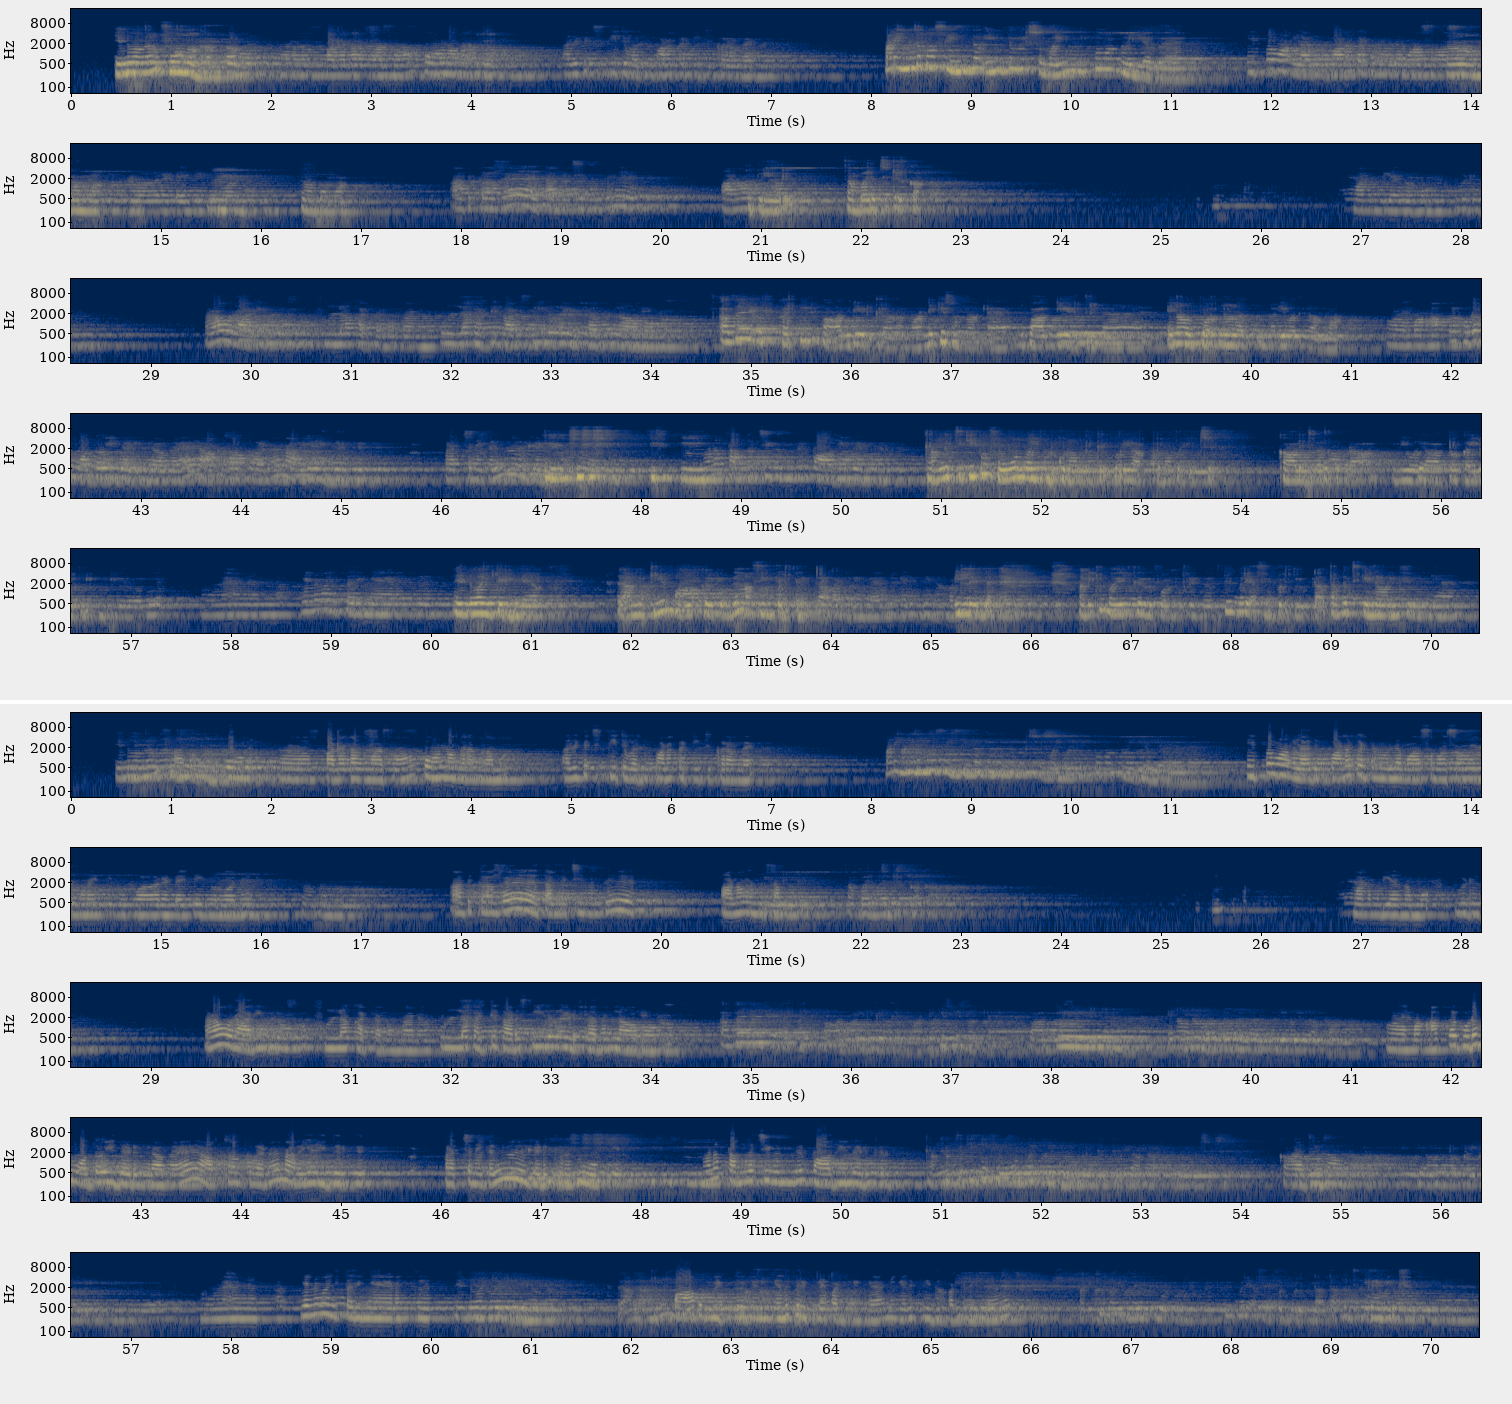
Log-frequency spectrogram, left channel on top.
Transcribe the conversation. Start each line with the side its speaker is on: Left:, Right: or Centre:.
Left: என்ன வாங்குறாங்க ஃபோன்
Right: அ
Left: வாங்குறாங்களா
Right: ஃபோனு ஆ பன்னெண்டாவ்து மாசொ ஃபோன் வாங்கறாங்களாமா
Left: ம்
Right: அதுக்கு சி த்தீட்டு வந்து பண கட்டிட் இக்குறாங்க
Left: ஆனா இந்த மாச இந்த இந்த வருஷமா இ ப்போ வாங்களையே அவ
Right: இப்ப வாங்கள அதுக்கு பண கட் டனுல்ல மாச மாசொ
Left: ஆ ஆமாமா
Right: மூணாயிரத்தி ஐநூறுவா
Left: ஆ
Right: ரெண்டாயிரத்தி ஐநூறுவானு
Left: ம் ஆமாமா
Right: அதுக்காக தங்கச்சி வந்து பணோ வந்து
Left: இப்பிடி ஒரு சம்பாரிச்சுட்ருக்கா
Right: உம் பண்ண முடியாது நம்மொ விடு ஆனா ஒரு அறிவுள்ளவங்க ஃபுல்லா கட்டணுந்தான ஃபுல்லா கட் டி கடசீலதா எடுத்தாதான் லாபொ
Left: அதா இவ கட்டிட்டு பாதிலே எடுக்குறாளாமா அன்னைக்கே சொன்னா ல்ல இத பாதிலே
Right: ம்
Left: எடுத்துருவே ஏன்னா அவ பொற ந்தநாள் அதுக் முன்னாடியே வருதாம்மா
Right: ஆமா அக்கா கூட மொத இது எடுக்குறாங்க அக்காக்கு வேணா நெறைய இது இருக்கு ப்ரச்சனை கள் எடுக்குறது
Left: ம்
Right: ஓகே‌
Left: ம்
Right: ஆனா தங்கச்சி வந்து பாதில எடு
Left: தங்கச்சிக்கு இப்ப ஃபோன் வாயிங்குடுக்கணு அவளுக்கு ஒரே ஆட்டமா போய்ருச்சு காலேஜு
Right: அதுதா
Left: வர போறா இனி ஒரே ஆட்டோ கைல புடிக் முடியா <unintelligible>
Right: உம் என்ன வாங்கி தரீங்க எனக்
Left: என்ன வாங்கி தெரியங்க அப்டின்னு அன்னைக்கு
Right: பாத்துட்டு
Left: மயில்கல்
Right: விட்ருங்க
Left: பொண்ணு அசி
Right: நீங்க
Left: படுத்தி
Right: எதுக்கு
Left: விட்டான்
Right: ரிப்ளை பண்றீங்க நீங்க எதுக்கு இது பண்றீங்க
Left: இல்ல இல்ல அன்னைக்கு மயில் கல்ல பொண்ணு வந்துட்டு மாரி இப்டி த தங்கச்சிக்கு
Right: தெரி
Left: என்ன வாங்கி தெவங்க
